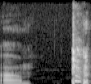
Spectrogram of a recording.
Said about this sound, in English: So I'm still getting over that. So sorry about some of the coughs and stuff like that. You know, just trying to get rid of it.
